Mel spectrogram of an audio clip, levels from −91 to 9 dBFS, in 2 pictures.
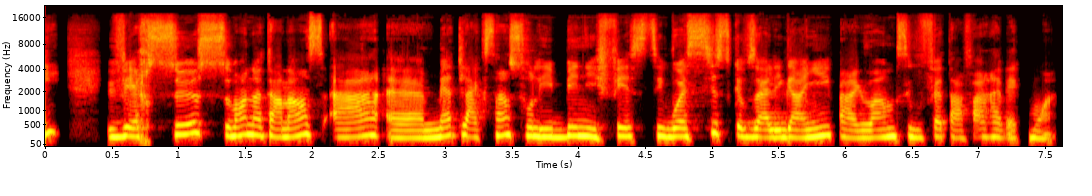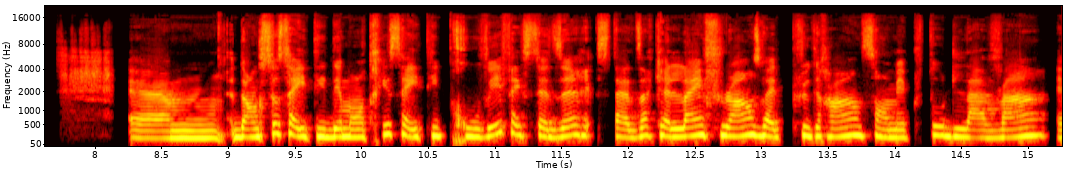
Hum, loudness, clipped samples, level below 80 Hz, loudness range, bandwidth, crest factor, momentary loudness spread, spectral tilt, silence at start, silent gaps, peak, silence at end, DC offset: none; -20 LUFS; under 0.1%; -56 dBFS; 3 LU; 18 kHz; 14 dB; 8 LU; -4.5 dB/octave; 0 s; 0.11-0.17 s, 0.43-0.47 s, 7.33-7.38 s, 7.59-7.71 s, 8.16-8.25 s, 13.17-13.23 s, 15.16-15.21 s; -4 dBFS; 0 s; under 0.1%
